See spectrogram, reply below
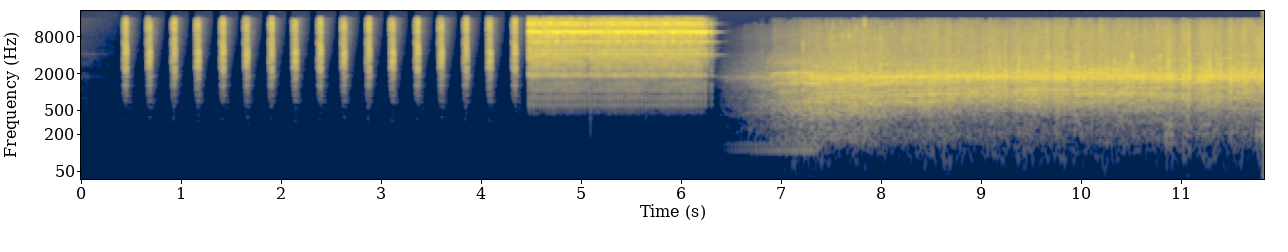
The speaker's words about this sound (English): I think we should play the listeners, us walking out onto the stage at the start of the show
